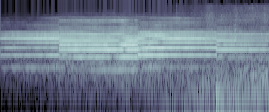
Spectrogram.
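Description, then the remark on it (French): An ambulance siren sounds its two-tone call, alternating between a high and a low pitch about once a second, loud, with some traffic rumble creeping in near the end. “Non, reste avec moi, j'appelle une ambulance.”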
